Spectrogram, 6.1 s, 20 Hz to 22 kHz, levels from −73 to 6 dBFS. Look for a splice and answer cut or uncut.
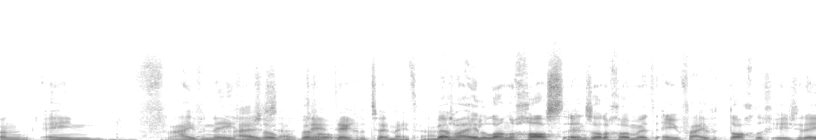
uncut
